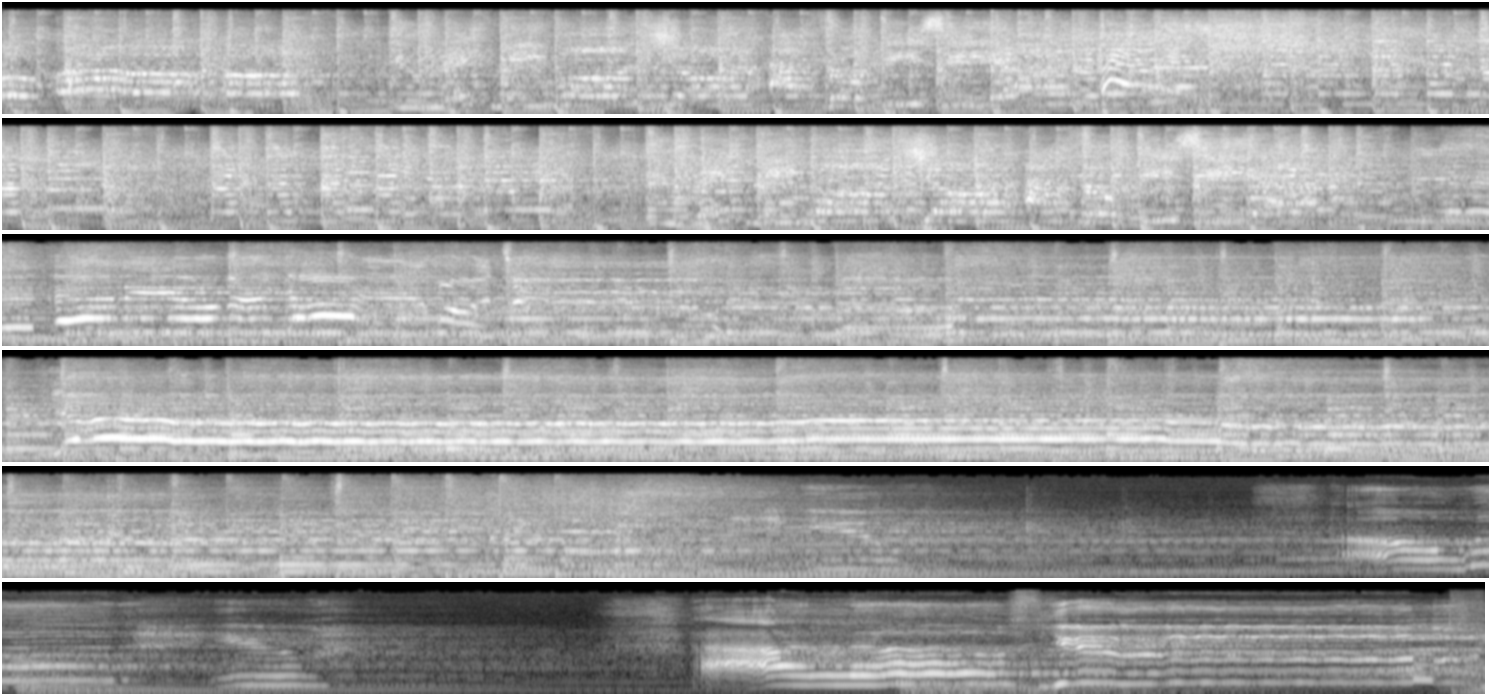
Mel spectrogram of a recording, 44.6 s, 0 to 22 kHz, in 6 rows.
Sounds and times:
Singing: 0.0s - 7.2s, 9.0s - 32.8s
Music of Asia: 0.0s - 33.4s.

